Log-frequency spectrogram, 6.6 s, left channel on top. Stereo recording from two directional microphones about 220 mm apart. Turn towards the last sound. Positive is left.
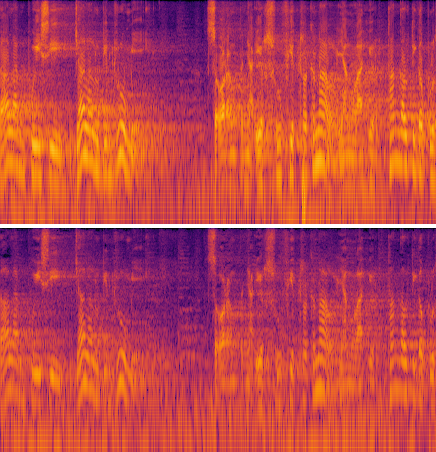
turn(degrees=40)  # may be behind; listen again after turning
